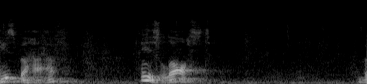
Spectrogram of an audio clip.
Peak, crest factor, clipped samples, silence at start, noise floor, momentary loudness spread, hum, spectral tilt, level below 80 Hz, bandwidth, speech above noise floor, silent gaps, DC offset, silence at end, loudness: -12 dBFS; 20 dB; under 0.1%; 0 s; -53 dBFS; 24 LU; none; -8.5 dB/octave; -52 dBFS; 8.6 kHz; 24 dB; none; under 0.1%; 0 s; -29 LUFS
